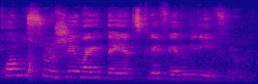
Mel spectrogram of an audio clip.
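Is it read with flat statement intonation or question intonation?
flat statement. It is read flatly like an ordinary statement. The speaker calls it wrong. "Eu não posso ler como surgiu a ideia de escrever o livro"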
